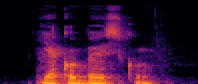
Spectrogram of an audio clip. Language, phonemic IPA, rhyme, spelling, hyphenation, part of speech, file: Romanian, /ja.ko.ˈbes.ku/, -esku, Iacobescu, Ia‧co‧bes‧cu, proper noun, LL-Q7913 (ron)-Iacobescu.wav
- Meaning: a surname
